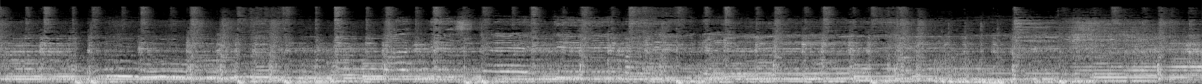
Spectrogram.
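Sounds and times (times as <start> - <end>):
bass guitar: 0.0 - 12.0
drum kit beat: 0.0 - 12.0
electric guitar: 0.0 - 12.0.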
